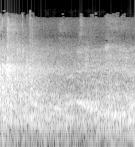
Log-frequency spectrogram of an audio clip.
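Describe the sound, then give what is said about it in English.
An audience claps steadily for about two seconds, a dense, even wash of many hands with no clear individual claps standing out and no voices coming through. “You're clapping, but the person I'm speaking to is sitting there slumping in the seat.”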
